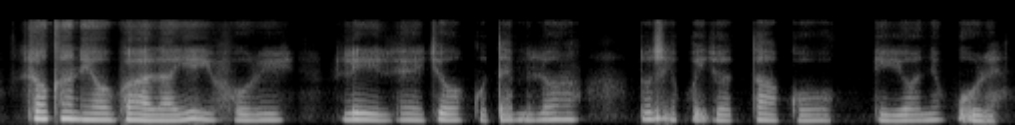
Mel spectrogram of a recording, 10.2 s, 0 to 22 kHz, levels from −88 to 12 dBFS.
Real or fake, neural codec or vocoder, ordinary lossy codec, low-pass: fake; codec, 24 kHz, 0.5 kbps, DualCodec; none; 10.8 kHz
